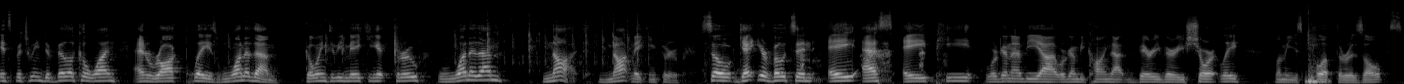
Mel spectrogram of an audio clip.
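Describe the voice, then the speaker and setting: Speaking at a moderate pace, a man with a fairly high pitch uses lively intonation and an animated tone. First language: not English. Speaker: streamer hosting a game-show podcast. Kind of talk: live stream game show hosting.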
